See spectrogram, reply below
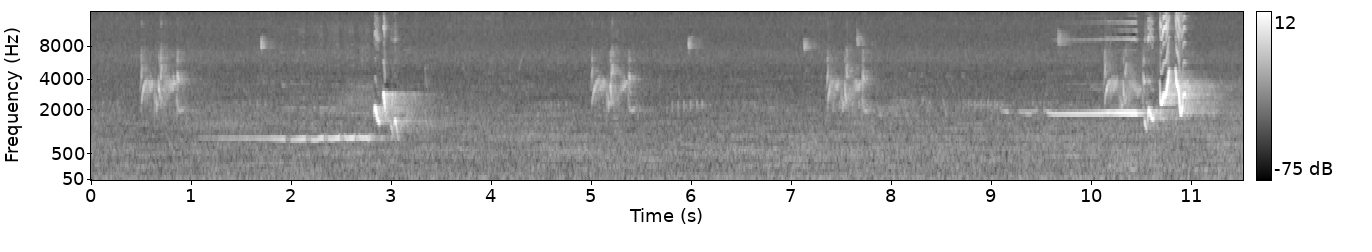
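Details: Japanese bush warbler singing near houses in Minamiboso, Chiba, Japan, April 2018, returning repeatedly to the same branch: a long steady low whistle breaking into a sharp rising flourish, later a higher held note ending in a twist, with brief high chirps from other birds.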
